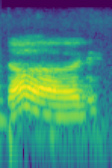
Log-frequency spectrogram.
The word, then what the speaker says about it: Doge: That's how you spell his name, but you pronounce it dog.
